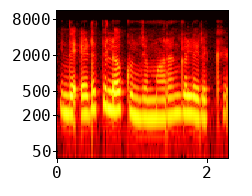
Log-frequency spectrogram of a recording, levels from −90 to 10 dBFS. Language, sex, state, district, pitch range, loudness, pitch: Tamil, female, Tamil Nadu, Nilgiris, 190-225 Hz, -17 LUFS, 210 Hz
